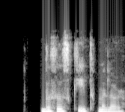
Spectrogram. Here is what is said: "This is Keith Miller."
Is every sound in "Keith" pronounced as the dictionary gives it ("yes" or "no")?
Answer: no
